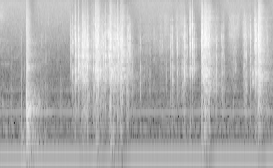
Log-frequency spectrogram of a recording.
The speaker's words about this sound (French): Referme le coffre.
